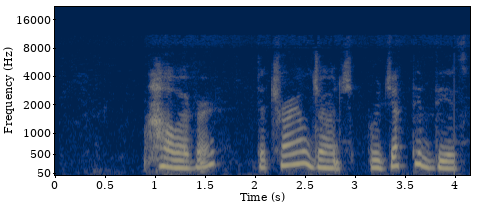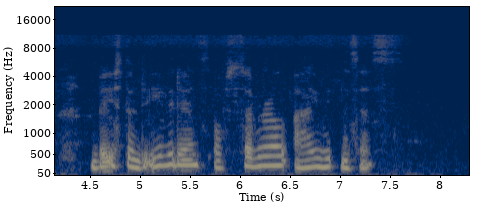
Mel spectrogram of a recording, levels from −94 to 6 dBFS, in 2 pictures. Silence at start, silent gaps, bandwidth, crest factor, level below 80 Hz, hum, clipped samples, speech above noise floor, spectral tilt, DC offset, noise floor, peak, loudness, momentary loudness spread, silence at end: 0.9 s; none; 11.5 kHz; 16 dB; -72 dBFS; none; under 0.1%; 42 dB; -7.5 dB/octave; under 0.1%; -77 dBFS; -20 dBFS; -36 LUFS; 11 LU; 1 s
